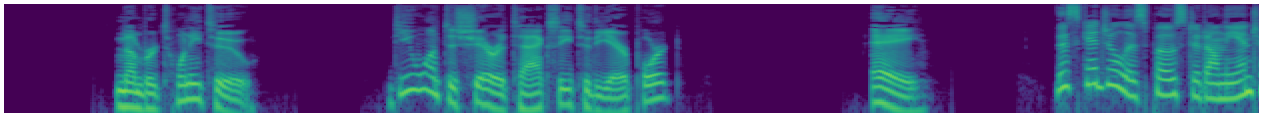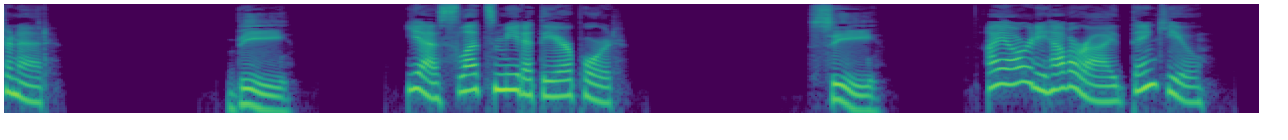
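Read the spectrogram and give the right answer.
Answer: C: I already have a ride, thank you.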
